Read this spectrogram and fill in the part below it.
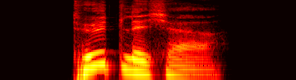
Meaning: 1. comparative degree of tödlich 2. inflection of tödlich: strong/mixed nominative masculine singular 3. inflection of tödlich: strong genitive/dative feminine singular
- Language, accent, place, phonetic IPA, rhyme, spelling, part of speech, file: German, Germany, Berlin, [ˈtøːtlɪçɐ], -øːtlɪçɐ, tödlicher, adjective, De-tödlicher.ogg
